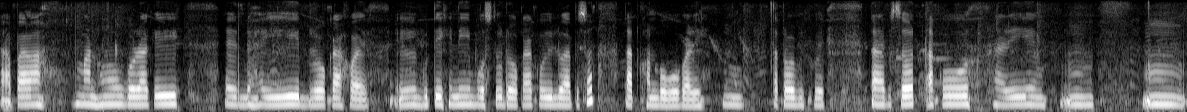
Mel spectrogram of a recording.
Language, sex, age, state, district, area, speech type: Assamese, female, 30-45, Assam, Dibrugarh, urban, spontaneous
